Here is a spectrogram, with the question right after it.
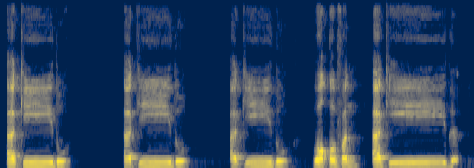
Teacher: کھینچ کے وقف ہوگا، دال پہ قلقلہ ہوگا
